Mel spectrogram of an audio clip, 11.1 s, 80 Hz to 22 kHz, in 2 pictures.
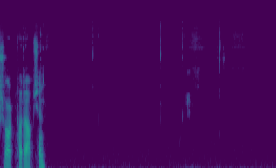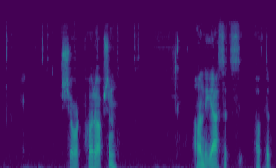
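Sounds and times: computer keyboard and mouse clicks: 3.1s - 4.6s, 5.6s - 6.6s.

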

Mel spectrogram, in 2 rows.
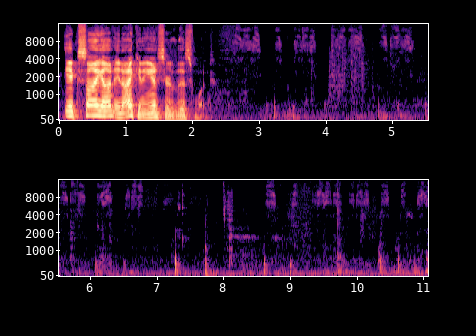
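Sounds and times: marker squeaking on whiteboard: 2.4s - 7.4s, 8.6s - 11.0s.

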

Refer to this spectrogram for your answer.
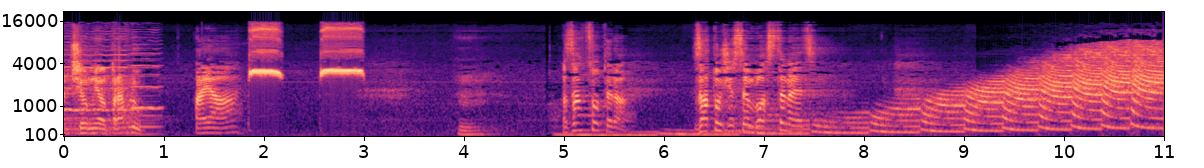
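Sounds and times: air horn blasts: 0.0s - 1.1s, 9.8s - 11.0s.

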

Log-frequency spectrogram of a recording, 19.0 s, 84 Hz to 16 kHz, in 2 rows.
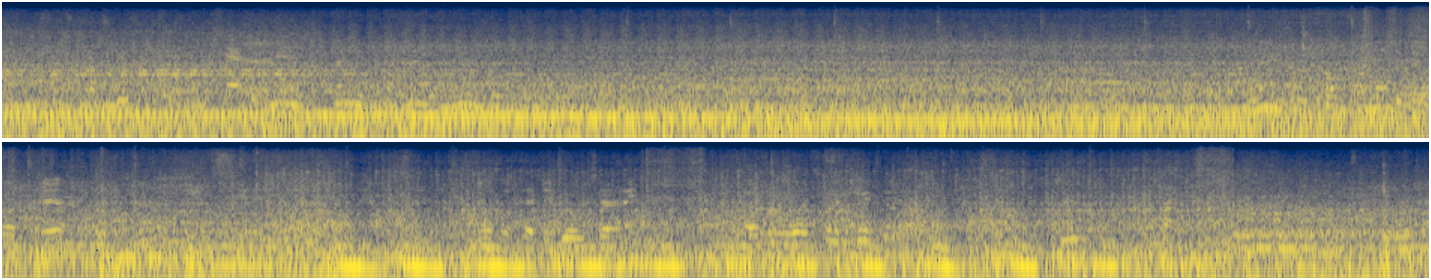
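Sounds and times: people talking: 0.0s - 5.3s, 7.0s - 15.9s, 16.5s - 19.0s
bus engine running: 0.0s - 19.0s.

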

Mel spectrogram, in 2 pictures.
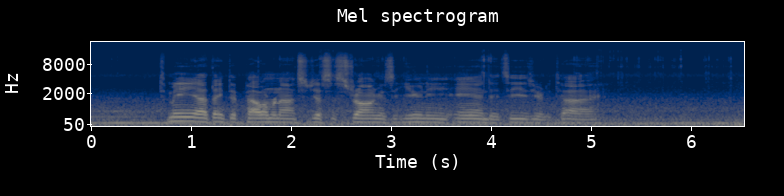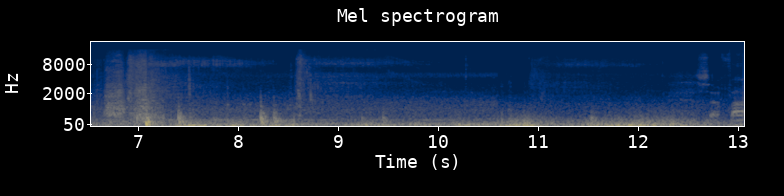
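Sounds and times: brief rustle: 5.2s - 8.0s
sharp thump in kayak: 6.7s - 8.7s
steady low rumble: 7.4s - 13.0s.

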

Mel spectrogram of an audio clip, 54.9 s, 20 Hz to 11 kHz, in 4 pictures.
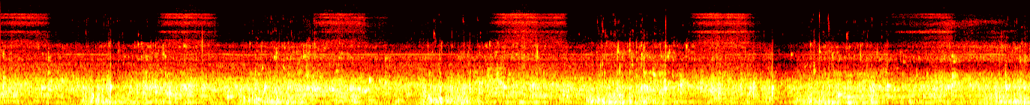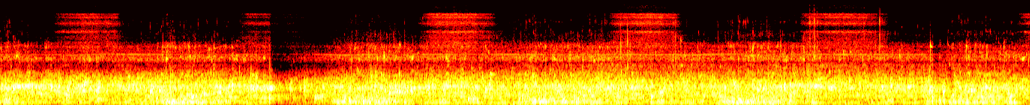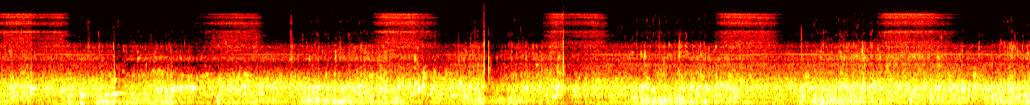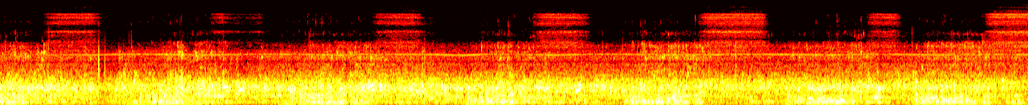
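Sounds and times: bubbling rumble of exhaled air: 0.0s - 54.9s.

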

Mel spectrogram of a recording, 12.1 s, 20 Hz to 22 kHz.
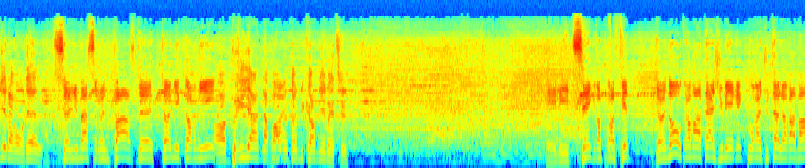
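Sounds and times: arena crowd cheering roar: 0.0s - 12.0s.

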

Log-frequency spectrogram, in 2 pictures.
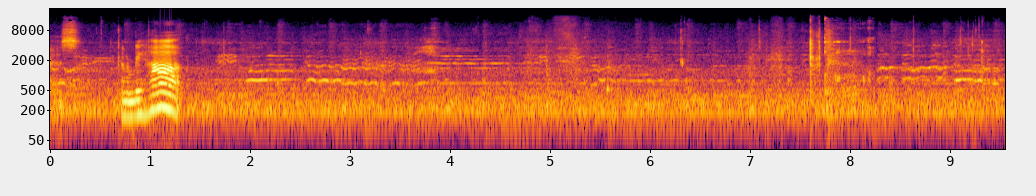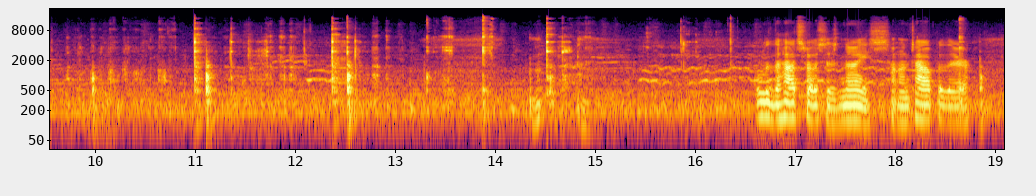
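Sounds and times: fork scraping china plate: 7.6s - 8.4s, 9.2s - 15.1s.

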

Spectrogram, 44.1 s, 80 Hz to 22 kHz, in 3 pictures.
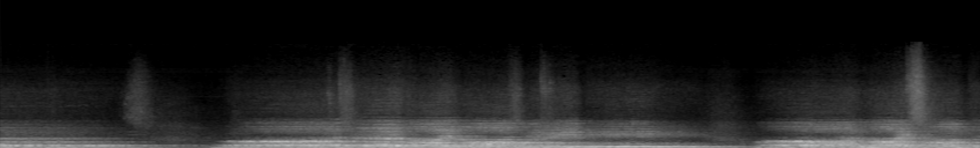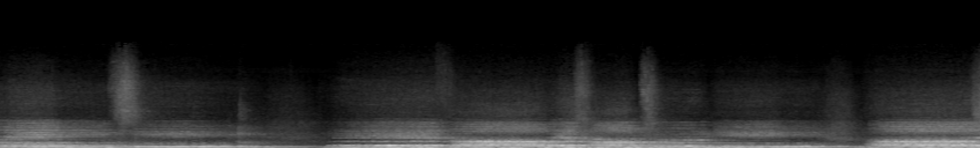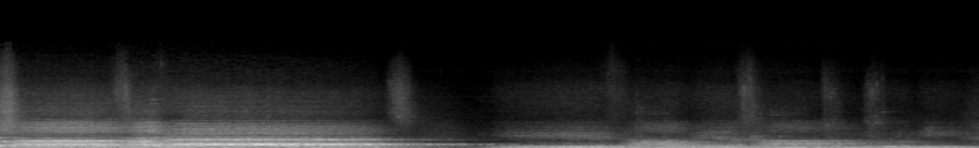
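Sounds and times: choir singing a slow hymn: 0.0s - 44.0s.

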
